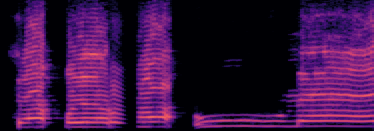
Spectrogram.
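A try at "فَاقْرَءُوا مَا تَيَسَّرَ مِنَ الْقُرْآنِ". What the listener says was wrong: நீட்டுங்க போதாது. فقرؤوا ما تيسر من القرآن. لا போதாது. فقرؤوا. فقرؤوا அந்த ஊரிட்டது போதாது.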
